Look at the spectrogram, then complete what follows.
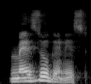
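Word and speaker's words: misogynist: इसका प्रोनाउंसिएशन क्या करते हैं हम लोग? मेजोगेनिस्ट। देखिए बच्चों यहाँ पे हमने क्या लिखा है? MISO, लेकिन जब प्रोनाउंसिएशन क्या करेंगे तो क्या होगा वहां पे? MASSO। तो मेजोगेनिस्ट बोलते हैं। प्रोनाउंसिएशन में हम मेजोगेनिस्ट बोलेंगे और लिखते टाइम हम क्या करेंगे?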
